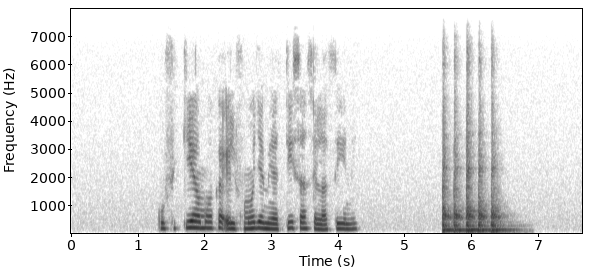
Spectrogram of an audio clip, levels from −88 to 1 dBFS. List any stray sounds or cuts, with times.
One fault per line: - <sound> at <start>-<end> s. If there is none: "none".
- thud at 5.6-6.9 s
